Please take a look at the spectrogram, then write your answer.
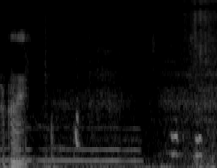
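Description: Backyard hens cluck softly amid tonal chicken calls and a few brief clucks near the end, with a person talking over them in the background.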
